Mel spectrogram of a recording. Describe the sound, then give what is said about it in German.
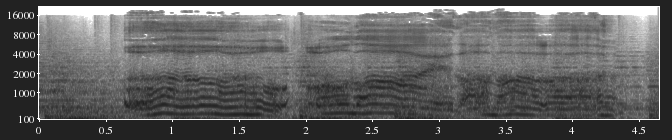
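Three drawn-out, wavering moans from a single male voice of a man asleep, fairly loud, each swooping and sagging in pitch with brief breaths between, against a low steady background hum. “Auch heute konnte man ihn wieder im Schlaf stöhnen hören.”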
